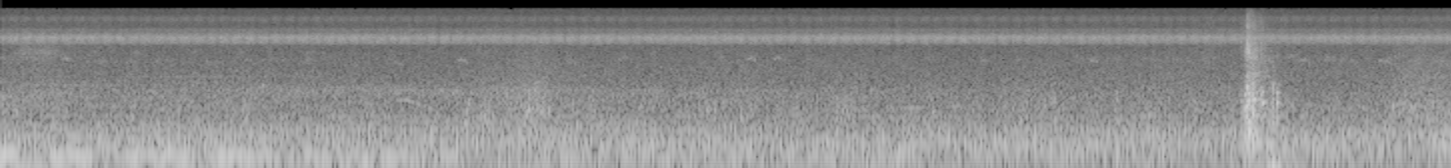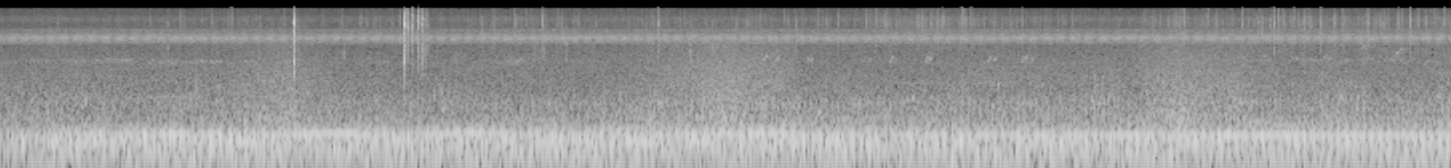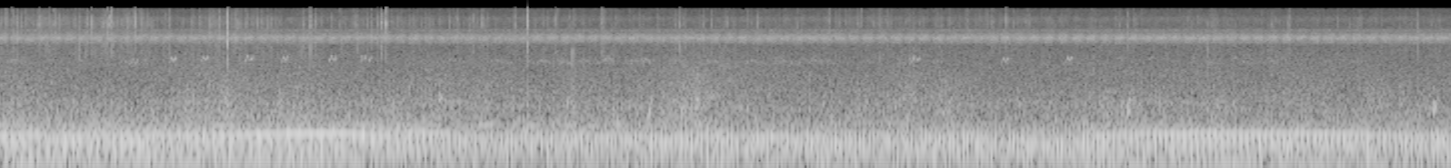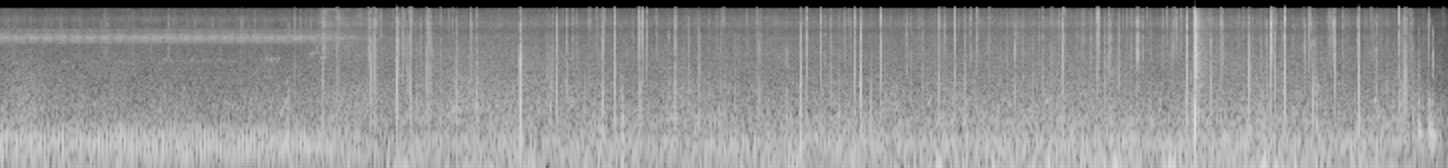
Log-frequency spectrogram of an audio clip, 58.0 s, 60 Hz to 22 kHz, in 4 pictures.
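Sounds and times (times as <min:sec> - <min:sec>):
insects droning: 0:00.0 - 0:58.0
campfire crackling and popping: 0:12.3 - 0:13.1, 0:14.5 - 0:58.0.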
